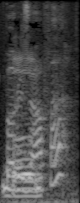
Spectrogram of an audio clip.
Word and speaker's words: Bodhisattva: I said this wrong at the bar the other night, but it's Bodhisattva? How do you say that? You're smart. How do you say that? – I would say... – Bodhisattva? – Yeah, exactly. – Bodhisattva.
